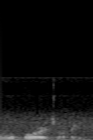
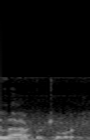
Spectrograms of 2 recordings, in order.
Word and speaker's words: laboratory: little trees in the laboratory or laboratory depending on your pronunciation so that being said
